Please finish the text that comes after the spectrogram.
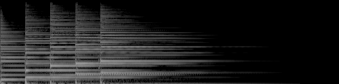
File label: A Major Add 9th A Guitar DADGAD, chord; 19,19,19,16,16,x; Aadd9 arpeggiated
